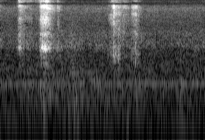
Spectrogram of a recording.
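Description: Faint strokes of a small watercolor brush tip on a canvas panel: four short brushing sounds, the loudest about half a second in, over near silence with a faint steady hum.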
